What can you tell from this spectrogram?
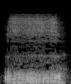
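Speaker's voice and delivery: "z" as a held, buzzing sound; voiced z. Shown as a demonstration. Teacher contrasting two sounds, "z" as a long voiced buzz. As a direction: sustain "z" with vocal cord vibration. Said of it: "so it's a voiced sound".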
